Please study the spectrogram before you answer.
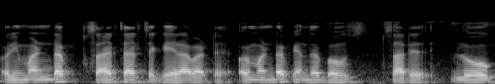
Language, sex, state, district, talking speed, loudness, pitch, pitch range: Bhojpuri, male, Uttar Pradesh, Gorakhpur, 195 wpm, -18 LUFS, 105 Hz, 100-110 Hz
